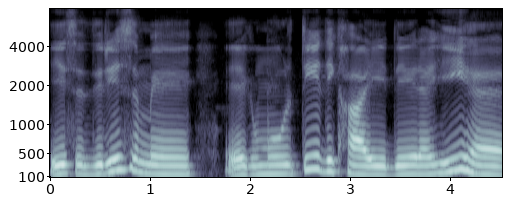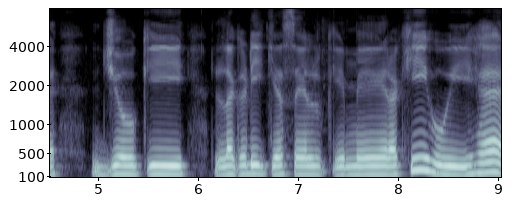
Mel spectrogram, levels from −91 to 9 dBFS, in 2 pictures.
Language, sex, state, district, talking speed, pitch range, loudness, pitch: Hindi, male, Jharkhand, Ranchi, 125 wpm, 145-155 Hz, -14 LUFS, 145 Hz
